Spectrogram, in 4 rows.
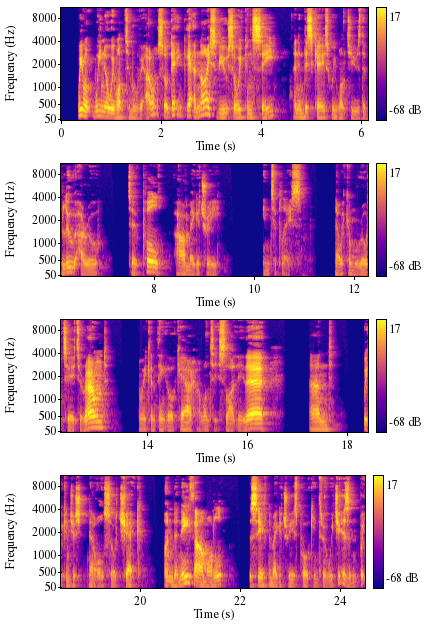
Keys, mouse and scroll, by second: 1.7-3.7 drag, 5.6-10.9 drag, 11.4-14.2 drag, 15.1 click, 20.4-23.6 drag.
